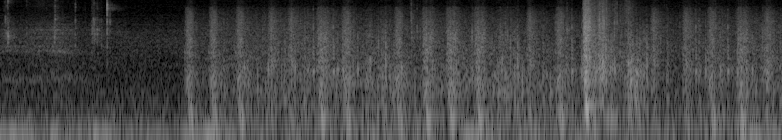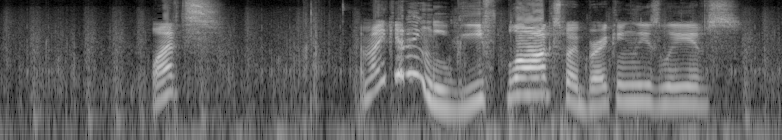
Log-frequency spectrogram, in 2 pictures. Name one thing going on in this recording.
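Water swishes softly as a swimmer moves underwater.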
